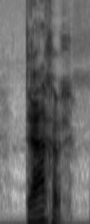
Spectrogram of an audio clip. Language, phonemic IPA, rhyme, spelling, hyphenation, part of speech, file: Dutch, /ˈdraː.ɣər/, -aːɣər, drager, dra‧ger, noun, Nl-drager.ogg
- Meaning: 1. a carrier, one who carries or bears something 2. a wearer, one who wears something, like an article of clothing 3. a carrier, one who carries a gene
